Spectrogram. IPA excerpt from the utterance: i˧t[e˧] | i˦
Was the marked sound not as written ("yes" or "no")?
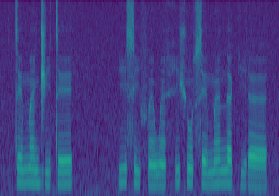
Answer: yes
